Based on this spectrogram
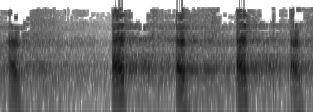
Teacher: الثاء من فين؟ من أطراف الثنايا العليا مع طرف اللسان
